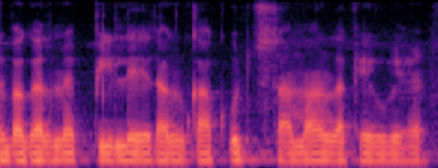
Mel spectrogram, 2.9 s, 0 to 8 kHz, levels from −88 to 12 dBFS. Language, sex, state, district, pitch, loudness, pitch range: Hindi, male, Jharkhand, Deoghar, 90 Hz, -18 LUFS, 90-95 Hz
